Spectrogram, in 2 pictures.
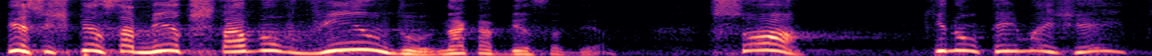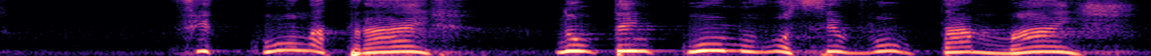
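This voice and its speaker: A man preaches in a church hall, his high voice rising and falling with lively storytelling. Long reverb from the hall trails each phrase as he speaks directly to the congregation. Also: slow. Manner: storytelling, acts out quotes, addresses the congregation directly. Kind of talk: sermon.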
